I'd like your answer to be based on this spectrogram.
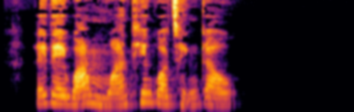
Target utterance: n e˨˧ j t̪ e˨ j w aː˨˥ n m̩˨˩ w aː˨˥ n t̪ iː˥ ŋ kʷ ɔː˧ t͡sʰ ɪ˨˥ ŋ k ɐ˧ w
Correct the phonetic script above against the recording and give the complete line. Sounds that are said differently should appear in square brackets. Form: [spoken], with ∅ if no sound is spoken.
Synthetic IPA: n e˨˧ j t̪ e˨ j w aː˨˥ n m̩˨˩ w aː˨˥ n [t̪ʰ] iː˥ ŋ kʷ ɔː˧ t͡sʰ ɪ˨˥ ŋ k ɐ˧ w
